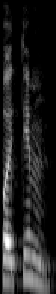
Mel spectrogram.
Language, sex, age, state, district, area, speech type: Kashmiri, male, 18-30, Jammu and Kashmir, Anantnag, rural, read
